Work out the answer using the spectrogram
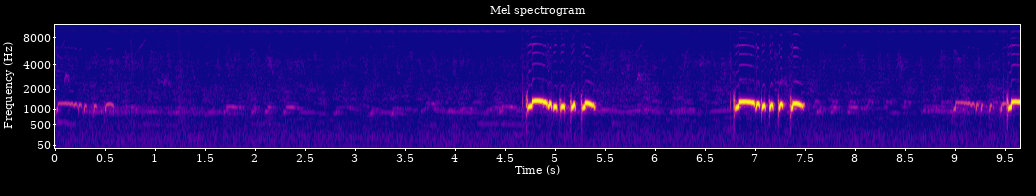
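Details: Local zebra dove singing to provoke others of its kind; low background cooing fills the first seconds, then two loud phrases of a sustained coo breaking into rapid stuttered notes, about two seconds apart.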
